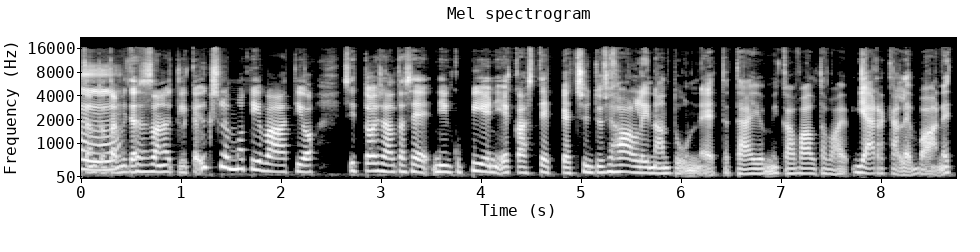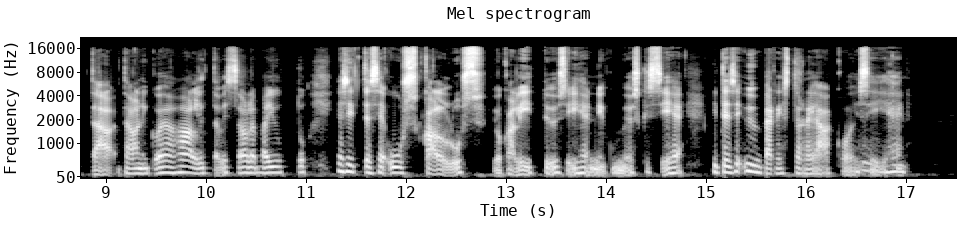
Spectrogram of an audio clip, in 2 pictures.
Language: Finnish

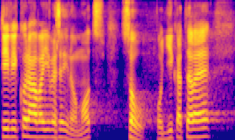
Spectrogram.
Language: Czech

